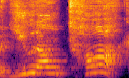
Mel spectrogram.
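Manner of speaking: put-on encouraging voice, pitched very high. Retelling what she said when the speaker wanted to be a sports journalist, imitating an encouraging voice. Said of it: "in her encouraging voice".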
